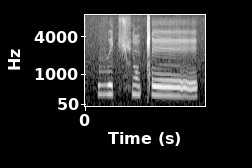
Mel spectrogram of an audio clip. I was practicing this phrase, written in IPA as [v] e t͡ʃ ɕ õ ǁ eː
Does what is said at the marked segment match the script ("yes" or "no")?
yes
